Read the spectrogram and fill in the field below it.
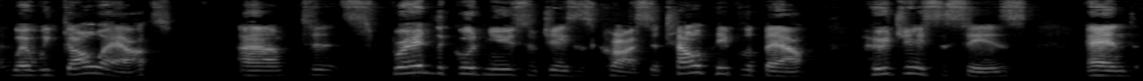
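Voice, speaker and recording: A man talking as a guest in a casual video chat, explaining deliberately with many ums and restarts. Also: on the high side, pushed and bright. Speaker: missions guest.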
